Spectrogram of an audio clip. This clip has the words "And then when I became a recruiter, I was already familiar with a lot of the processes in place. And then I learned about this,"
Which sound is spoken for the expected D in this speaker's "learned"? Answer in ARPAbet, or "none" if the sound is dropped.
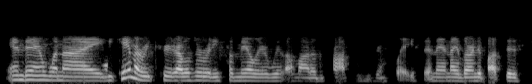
D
